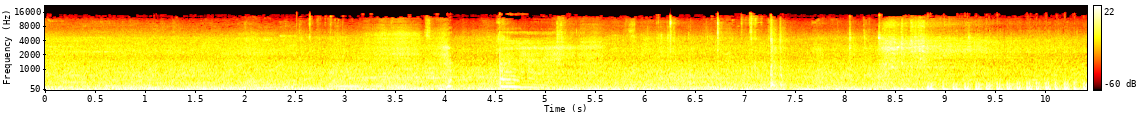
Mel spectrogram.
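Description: Kawasaki Ninja 250 motorcycle engine idling steadily, with a few short knocks of handling near the bike in the middle, and a quick, even pulsing in the engine sound near the end.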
